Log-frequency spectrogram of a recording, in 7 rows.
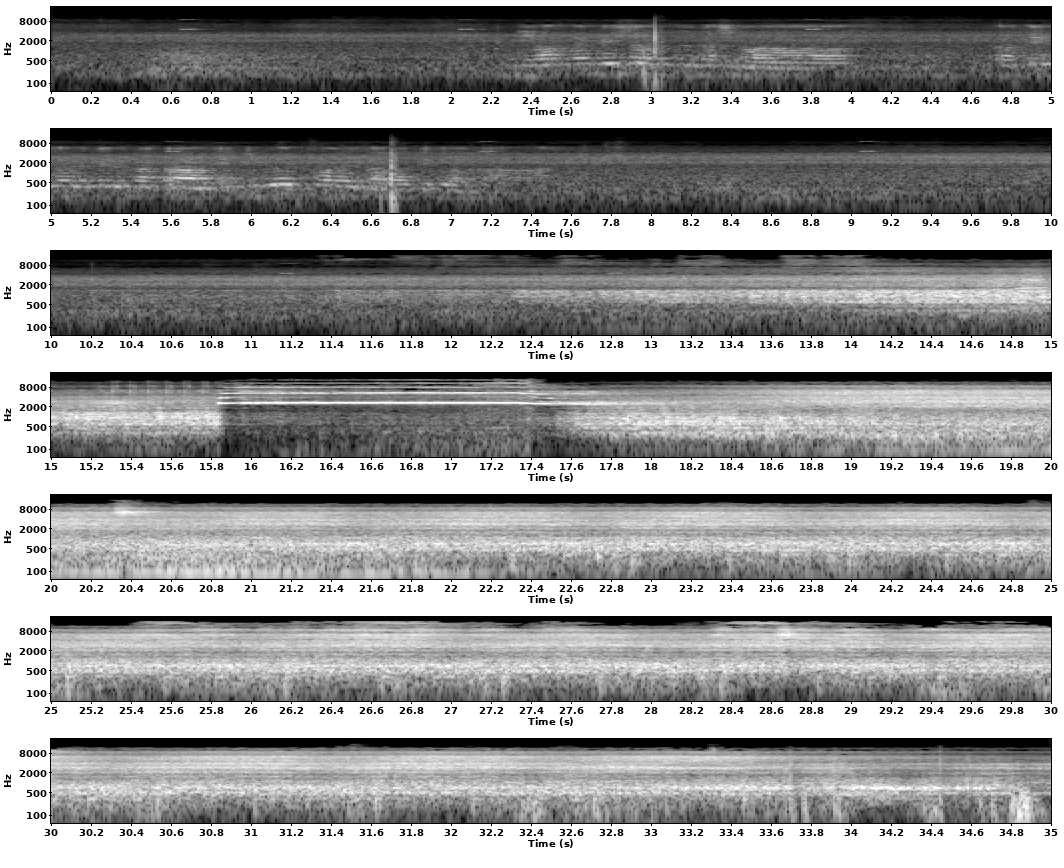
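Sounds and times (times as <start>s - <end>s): train passing at speed: 0.0s - 35.0s
locomotive whistle: 15.8s - 18.3s.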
